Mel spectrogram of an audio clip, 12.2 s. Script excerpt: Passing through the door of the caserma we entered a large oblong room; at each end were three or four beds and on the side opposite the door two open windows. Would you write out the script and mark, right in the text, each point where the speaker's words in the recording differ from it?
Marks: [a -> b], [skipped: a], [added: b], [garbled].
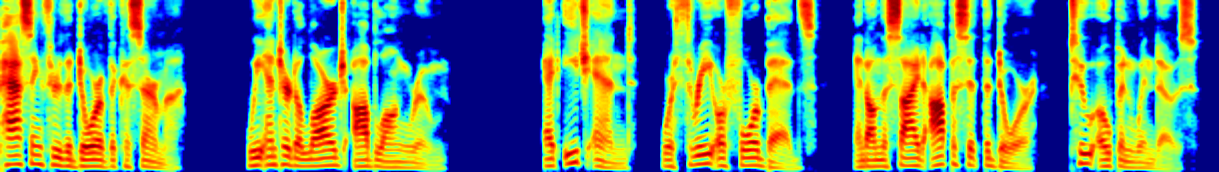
Passing through the door of the caserma we entered a large oblong room; at each end were three or four beds and on the side opposite the door two open windows.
